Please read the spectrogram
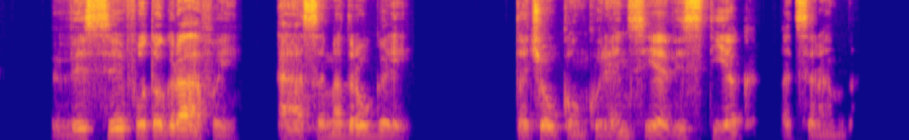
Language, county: Lithuanian, Šiauliai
